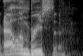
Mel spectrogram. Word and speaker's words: Alambrista: Alambrista. How would you say that? Like, how would, like, the... – Alambrista? – Alambrista? – Yeah, that's right. – I'm hitting it too hard is what it is.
